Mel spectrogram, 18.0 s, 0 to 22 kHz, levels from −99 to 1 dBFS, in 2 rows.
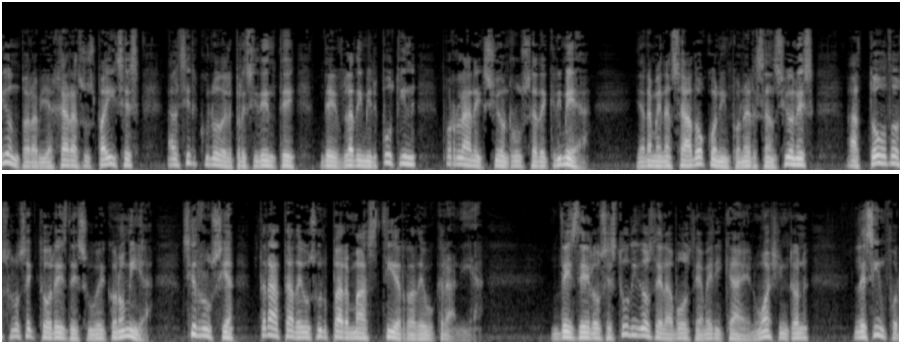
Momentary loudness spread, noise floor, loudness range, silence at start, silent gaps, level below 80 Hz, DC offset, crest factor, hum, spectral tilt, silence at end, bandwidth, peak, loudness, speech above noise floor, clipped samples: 8 LU; -63 dBFS; 2 LU; 0 s; none; -52 dBFS; under 0.1%; 18 dB; none; -7 dB/octave; 0 s; 11.5 kHz; -8 dBFS; -27 LUFS; 37 dB; under 0.1%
